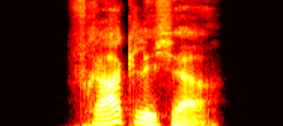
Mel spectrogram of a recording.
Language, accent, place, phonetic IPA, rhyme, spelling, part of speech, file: German, Germany, Berlin, [ˈfʁaːklɪçɐ], -aːklɪçɐ, fraglicher, adjective, De-fraglicher.ogg
- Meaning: 1. comparative degree of fraglich 2. inflection of fraglich: strong/mixed nominative masculine singular 3. inflection of fraglich: strong genitive/dative feminine singular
